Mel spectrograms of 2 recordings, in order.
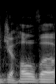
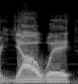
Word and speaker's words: Yahweh: Some people would incorrectly say Jehovah or Jah or Yah or Yahweh, but the correct pronunciation is Yahweh.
